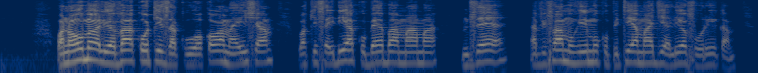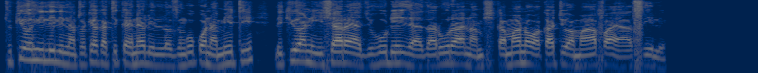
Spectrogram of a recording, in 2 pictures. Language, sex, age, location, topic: Swahili, male, 25-35, Nairobi, health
